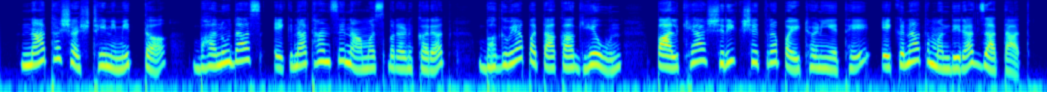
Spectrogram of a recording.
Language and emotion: Marathi, neutral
